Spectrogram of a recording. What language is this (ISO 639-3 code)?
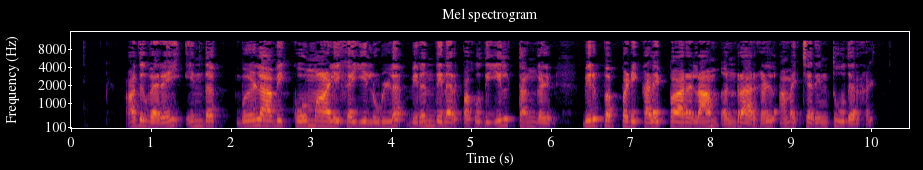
tam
